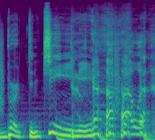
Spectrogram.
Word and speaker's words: Bertoncini: My name is David Farmer with Entice, and with me, as always, is David Bertoncini. with the proper Italian pronunciation today.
